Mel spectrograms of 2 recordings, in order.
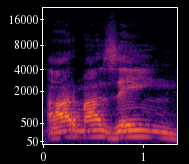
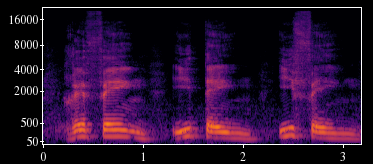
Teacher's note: Refém, item, hífen, tudo isso vai ter um fechamento de som de I aparecendo ali. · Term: semivogal I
